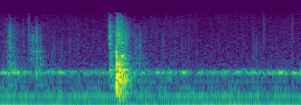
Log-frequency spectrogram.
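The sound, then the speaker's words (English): A door shuts once with a single dull thud about two seconds in, over a steady low mechanical hum and rumble that continues throughout. “A moment later, as Agent Z carefully studied the papers from the Colonel's desk, the door opened again.”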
